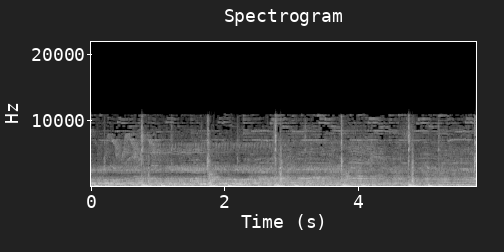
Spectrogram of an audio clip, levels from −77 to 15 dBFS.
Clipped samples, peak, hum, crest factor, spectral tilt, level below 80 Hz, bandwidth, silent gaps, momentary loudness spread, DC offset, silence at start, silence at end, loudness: under 0.1%; 0 dBFS; none; 10 dB; -5.5 dB/octave; -26 dBFS; 11.5 kHz; none; 5 LU; under 0.1%; 0 s; 0 s; -10 LUFS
